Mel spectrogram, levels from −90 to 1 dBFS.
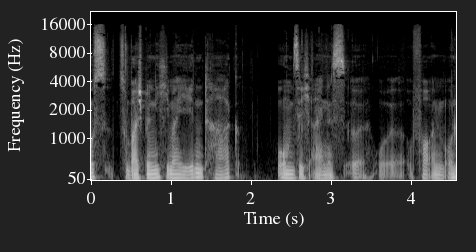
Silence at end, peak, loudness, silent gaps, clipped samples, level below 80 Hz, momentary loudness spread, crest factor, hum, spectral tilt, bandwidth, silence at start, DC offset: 0 s; -6 dBFS; -28 LUFS; none; under 0.1%; -40 dBFS; 14 LU; 22 dB; none; -4.5 dB/octave; 16 kHz; 0 s; under 0.1%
